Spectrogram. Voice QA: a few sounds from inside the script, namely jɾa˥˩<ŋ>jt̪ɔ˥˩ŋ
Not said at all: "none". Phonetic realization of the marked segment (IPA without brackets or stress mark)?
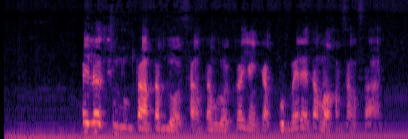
none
